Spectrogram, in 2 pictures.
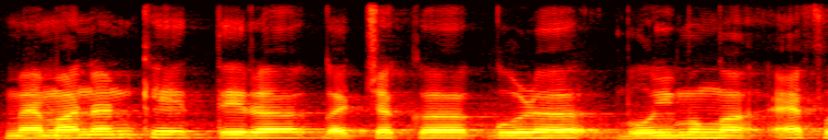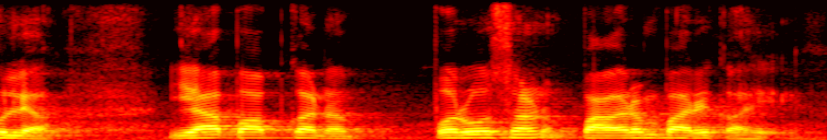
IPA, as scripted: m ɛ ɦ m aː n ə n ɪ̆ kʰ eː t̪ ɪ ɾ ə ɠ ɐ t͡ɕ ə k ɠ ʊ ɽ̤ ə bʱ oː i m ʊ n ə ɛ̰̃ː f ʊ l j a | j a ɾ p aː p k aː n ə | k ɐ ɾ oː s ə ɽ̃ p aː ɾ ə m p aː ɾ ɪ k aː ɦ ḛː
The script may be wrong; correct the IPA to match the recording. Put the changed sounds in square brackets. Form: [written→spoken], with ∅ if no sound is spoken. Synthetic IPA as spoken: m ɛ ɦ m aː n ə n ɪ̆ kʰ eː t̪ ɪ ɾ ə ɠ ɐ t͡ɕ ə k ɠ ʊ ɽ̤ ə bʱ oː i m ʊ [n→ŋ] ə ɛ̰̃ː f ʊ l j a | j a [ɾ→∅] p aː p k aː n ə | [k→p] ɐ ɾ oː s ə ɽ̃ p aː ɾ ə m p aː ɾ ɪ k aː ɦ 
